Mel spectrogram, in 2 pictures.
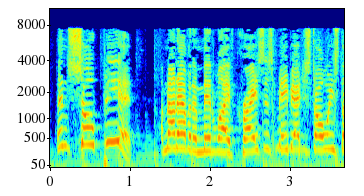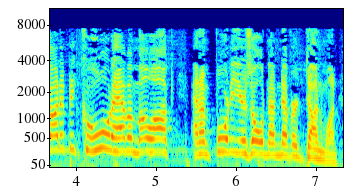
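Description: Animated bright-voiced man on sports radio. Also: very high-pitched, fairly quick. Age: 30s. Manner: animated, argumentative, rhetorical questions. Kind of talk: sports talk radio commentary. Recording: slightly dull radio broadcast with faint music.

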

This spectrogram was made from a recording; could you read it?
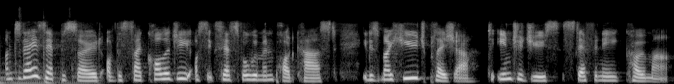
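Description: A woman's voice: medium pitch, sing-song, fairly quick, faint music behind. A woman hosting a podcast, reading a scripted intro and then interviewing her guest with effusive, enthusiastic praise. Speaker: podcast host.

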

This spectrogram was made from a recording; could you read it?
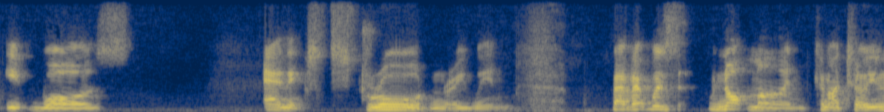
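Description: Emphatic woman, lowish voice. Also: vocal fry, a bit bright. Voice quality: big theatrical voice. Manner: emphatic, repeats key phrases, frequent "you know". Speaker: former politician, interview guest. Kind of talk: interview answers, reflective storytelling.

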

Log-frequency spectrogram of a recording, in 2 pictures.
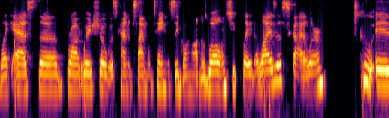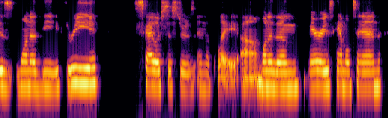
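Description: A woman's voice: lowish voice, moderate pace, dry recording, rough recording. Chatty American woman, dry close sound. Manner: chatty, peppers talk with "like". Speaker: co-host of an entertainment news show. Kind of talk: casual chat.

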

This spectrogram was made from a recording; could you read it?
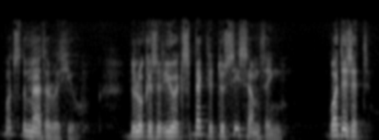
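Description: An actor playing a suspicious, commanding communist party boss in 1950s radio drama style, authoritative and probing. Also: male voice, mid-range voice, big pitch swings, brisk, dark tone. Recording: noisy 1950s radio recording with clicks.

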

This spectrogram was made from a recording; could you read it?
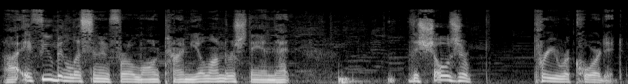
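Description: A man hosting a car-buying radio show from home, talking in a loud, chatty, conversational way. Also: medium pitch, expressive, moderate pace, soft background music. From Arizona. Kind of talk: casual radio talk.

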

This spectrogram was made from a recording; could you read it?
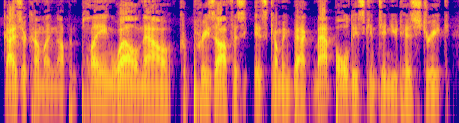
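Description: A man's voice: fairly low pitch, steady tone, moderate pace. An American man hosting sports talk radio, giving his opinions emphatically and repeating key phrases to drive them home.

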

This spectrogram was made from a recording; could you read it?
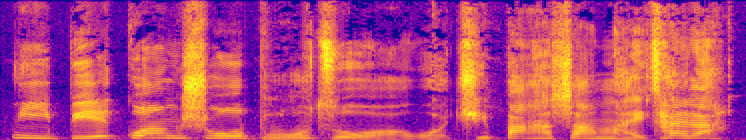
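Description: A woman's voice: on the high side, sing-song, a little slow. A woman acting a caring, fussing mother in a radio drama, scolding, with a Singaporean accent. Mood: fussing, fond. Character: nagging, caring mother of a grown daughter.

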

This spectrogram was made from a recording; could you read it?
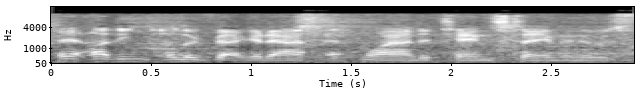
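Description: A middle-aged man from New Zealand, a former rugby player answering interview questions in a relaxed, rambling way with many fillers and restarts. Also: mid-range voice, fast, background noise.

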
